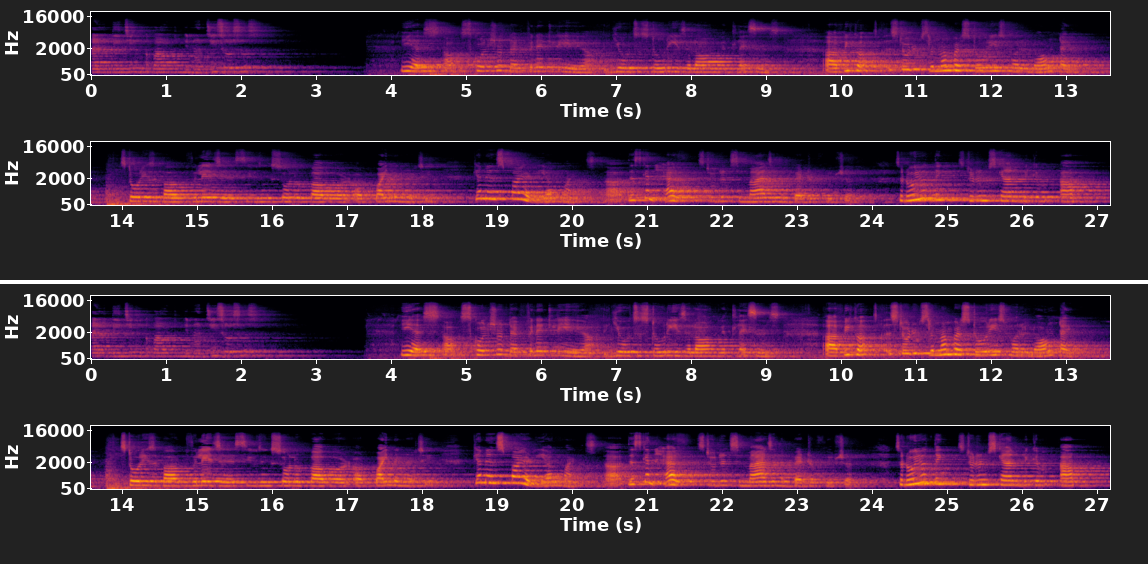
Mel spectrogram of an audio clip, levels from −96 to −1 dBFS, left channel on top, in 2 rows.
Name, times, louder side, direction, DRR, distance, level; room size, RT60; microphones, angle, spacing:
voice 1, 0.0-2.2, equal, 5° right, 0 dB, 2.9 m, -43 dB
voice 2, 4.1-13.2 13.8-18.1 18.7-20.0 20.4-21.5 21.8-23.7 24.4-25.0 25.3-26.7, right 2 dB, 40° right, 5 dB, 1.8 m, -28 dB
21.0 x 20.5 x 9.2 m, 2.4 s
head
